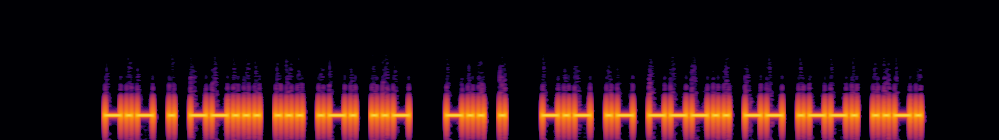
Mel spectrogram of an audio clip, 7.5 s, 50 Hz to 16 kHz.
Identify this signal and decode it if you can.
Morse code, heard as a keyed tone, about 30 wpm, 700 Hz. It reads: KE7SRU DE KA8MPF
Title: USA Callsign DE Callsign 30wpm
